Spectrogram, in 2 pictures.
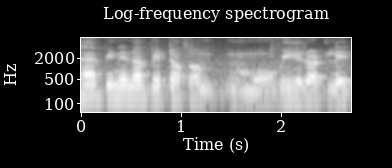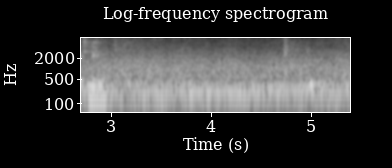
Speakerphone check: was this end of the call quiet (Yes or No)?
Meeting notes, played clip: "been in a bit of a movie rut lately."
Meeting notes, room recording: Yes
